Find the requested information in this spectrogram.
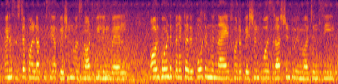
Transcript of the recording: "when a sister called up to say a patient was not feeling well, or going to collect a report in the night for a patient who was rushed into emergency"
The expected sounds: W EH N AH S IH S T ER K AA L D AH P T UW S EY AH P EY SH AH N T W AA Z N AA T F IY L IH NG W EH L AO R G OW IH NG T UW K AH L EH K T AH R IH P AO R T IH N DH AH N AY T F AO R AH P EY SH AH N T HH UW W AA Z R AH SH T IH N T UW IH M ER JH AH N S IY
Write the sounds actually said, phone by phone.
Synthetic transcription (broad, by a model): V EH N AH S IH S T ER K AA L D AH P T UW S EY AH P EY SH AH N T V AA Z N AA T F IY L IH NG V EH L AO R G OW IH NG T UW K AH L EH K T AH R IH P AO R T IH N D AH N AY T F AO R AH P EY SH AH N T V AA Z R AH SH T IH N T UW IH M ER JH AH N S IY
